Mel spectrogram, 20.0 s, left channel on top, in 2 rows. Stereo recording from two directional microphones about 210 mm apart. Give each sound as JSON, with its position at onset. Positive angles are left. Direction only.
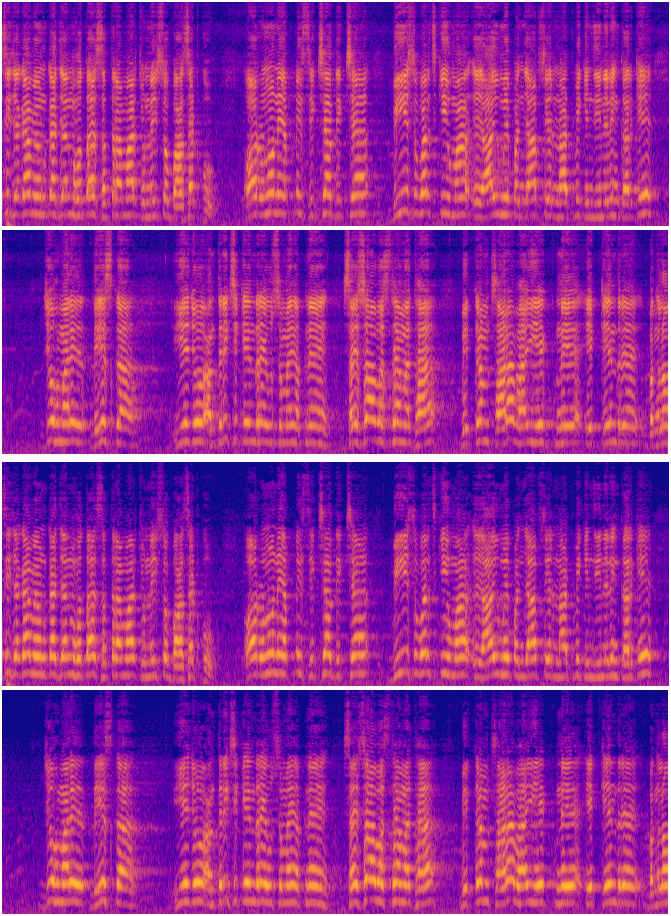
{"t": 0.0, "sound": "a man's voice", "side_deg": -20}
